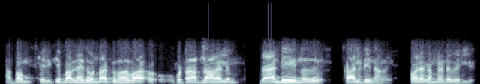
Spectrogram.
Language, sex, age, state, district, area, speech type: Malayalam, male, 60+, Kerala, Alappuzha, rural, conversation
